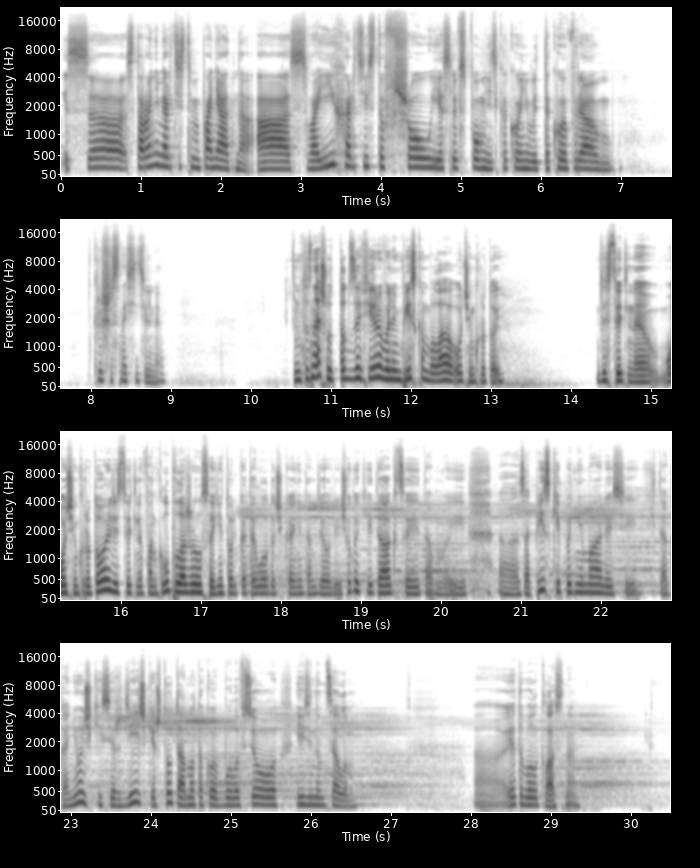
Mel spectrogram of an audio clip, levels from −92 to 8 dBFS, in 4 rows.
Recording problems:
echo of what is said; noticeable; from 17 s on; 120 ms later, 15 dB below the speech

